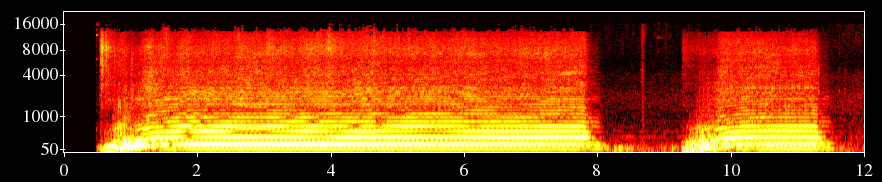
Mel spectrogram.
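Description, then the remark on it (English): A deep, loud compressed-air lighthouse foghorn near Poldhu, Cornwall, the one Marconi would have heard, blares in one long, steady blast of about seven seconds, rising at the start and fading briefly before a second, shorter blast sounds. No one speaks. “So when Marconi was here, that is the foghorn he would have heard?”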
